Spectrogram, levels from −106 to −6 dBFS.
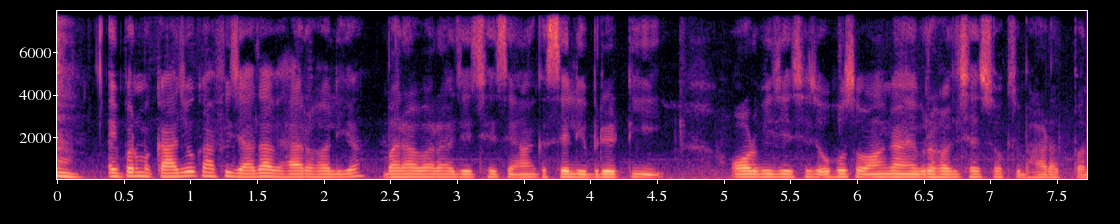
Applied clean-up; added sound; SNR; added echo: none; none; none; none.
